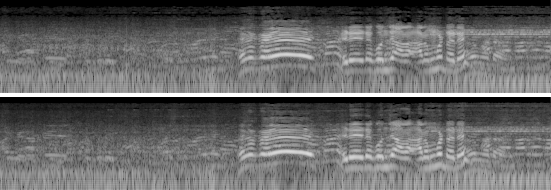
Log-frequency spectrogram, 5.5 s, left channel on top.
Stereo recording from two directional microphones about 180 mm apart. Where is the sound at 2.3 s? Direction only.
80° right.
